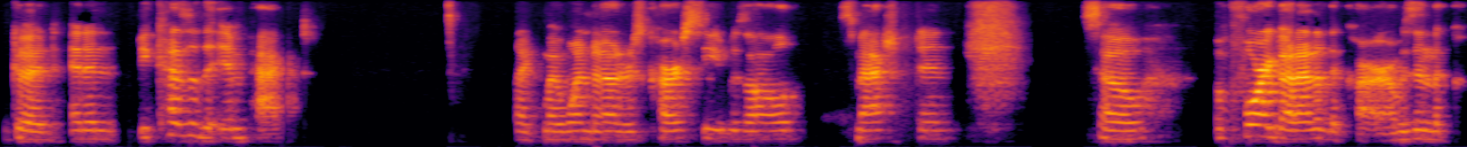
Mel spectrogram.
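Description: A woman's voice: fairly low pitch, a bit bright, poor audio. A woman in her thirties recounts her own experience as a guest in casual conversation. She talks in a chatty, vivid way, peppered with fillers, and voices her past thoughts aloud. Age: 30s. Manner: vivid, chatty retelling with many "like"s and acted-out thoughts. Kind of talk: personal storytelling interview.

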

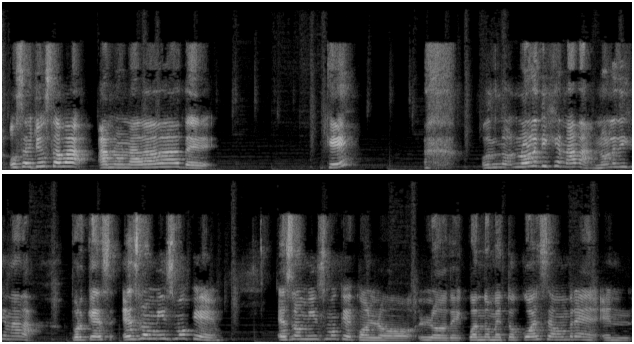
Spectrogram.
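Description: A woman from Mexico co-hosting a casual podcast chat, telling a story animatedly and acting out what people said. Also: high voice. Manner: animated storytelling, acts out quotes. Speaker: podcast co-host.

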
